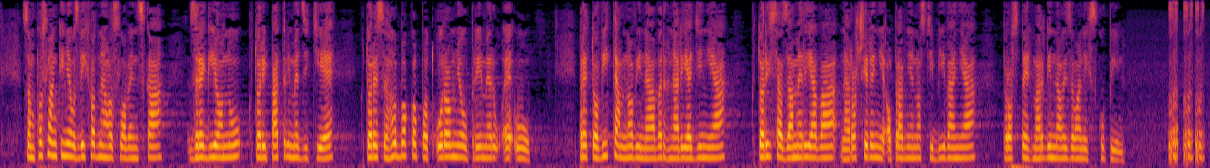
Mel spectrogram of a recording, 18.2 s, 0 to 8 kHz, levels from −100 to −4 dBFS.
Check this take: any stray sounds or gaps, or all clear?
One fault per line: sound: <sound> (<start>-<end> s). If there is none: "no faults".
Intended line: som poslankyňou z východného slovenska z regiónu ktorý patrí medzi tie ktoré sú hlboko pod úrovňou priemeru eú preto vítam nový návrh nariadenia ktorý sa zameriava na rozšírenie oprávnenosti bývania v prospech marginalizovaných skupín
sound: laugh (17.5-18.1 s)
